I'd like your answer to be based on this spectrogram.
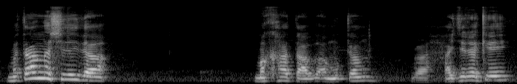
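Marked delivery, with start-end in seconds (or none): none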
